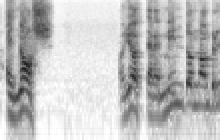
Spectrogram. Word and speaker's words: Enosh: No era Enos como lo pronunció él, no era sal de fruta de Enos, era Enosh.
